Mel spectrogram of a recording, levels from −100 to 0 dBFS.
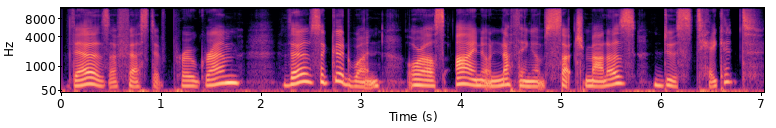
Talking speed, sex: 160 wpm, female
